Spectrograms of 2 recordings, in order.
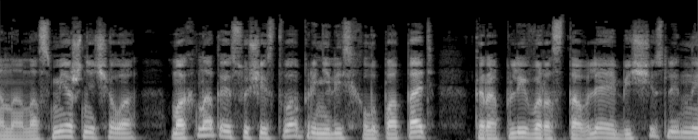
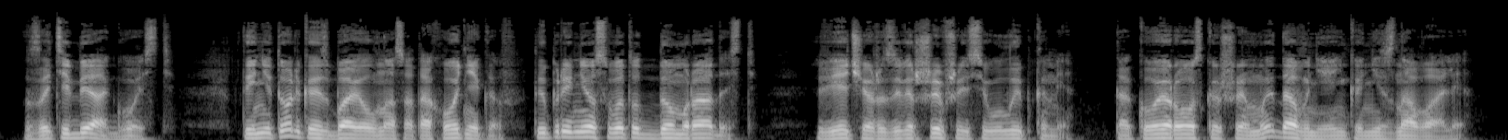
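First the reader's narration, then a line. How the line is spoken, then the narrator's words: Solemn. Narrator (Russian): торжественно сказал Один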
